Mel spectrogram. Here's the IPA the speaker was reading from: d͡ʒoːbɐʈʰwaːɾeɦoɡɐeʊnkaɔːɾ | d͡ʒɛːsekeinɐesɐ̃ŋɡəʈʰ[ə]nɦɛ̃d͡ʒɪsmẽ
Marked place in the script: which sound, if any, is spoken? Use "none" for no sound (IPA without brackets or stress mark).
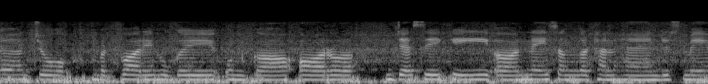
ə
